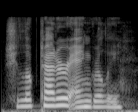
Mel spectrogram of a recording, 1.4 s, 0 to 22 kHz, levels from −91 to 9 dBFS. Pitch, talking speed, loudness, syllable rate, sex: 210 Hz, 215 wpm, -16 LUFS, 7.0 syllables/s, female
